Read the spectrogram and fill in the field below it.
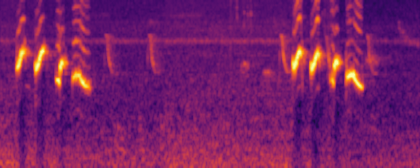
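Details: A female red-whiskered bulbul calls to attract a strong male; two clear bursts of four or five bright chirps, each note sliding downward, the second burst following after a short gap.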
